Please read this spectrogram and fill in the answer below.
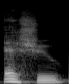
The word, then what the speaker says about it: Eshu: Before we continue on with the rest of this recording, I would like to note that there are several points throughout that I refer to Eshu as Ishu. That is a mispronunciation on my own part during the initial recording of this episode, and I would like to apologize. The proper pronunciation is Eshu Bumpus.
